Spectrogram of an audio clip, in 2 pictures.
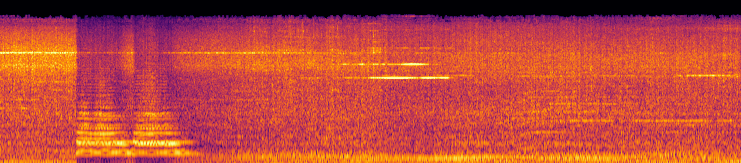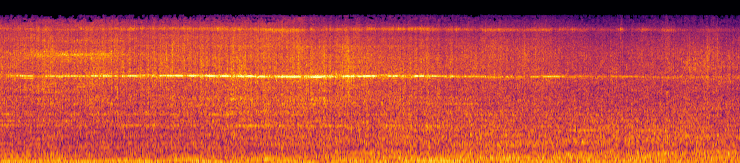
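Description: A diesel locomotive's chord horn sounds about a second and a half in, two blasts with the second shorter. It is followed by the steady low rumble of the CSX diesel locomotives' engines and wheels as the multi-unit consist passes.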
